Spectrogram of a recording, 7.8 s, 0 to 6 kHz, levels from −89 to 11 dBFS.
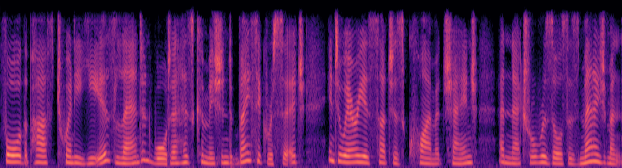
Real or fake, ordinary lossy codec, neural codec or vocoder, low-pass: fake; AAC, 48 kbps; codec, 24 kHz, 0.9 kbps, WavTokenizer, small release; 5.4 kHz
